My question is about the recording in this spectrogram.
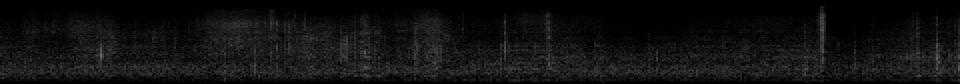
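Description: Quiet outdoor evening ambience: a faint steady hiss of distant city traffic, with a few small clicks of camera handling, the sharpest about five seconds in.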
